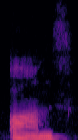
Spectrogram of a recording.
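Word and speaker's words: alms: sinful please have mercy upon me arms L is silent in this world arms ablu Uzu we make ablution before offer the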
